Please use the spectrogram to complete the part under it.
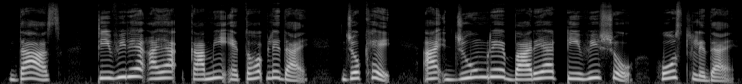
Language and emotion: Santali, neutral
